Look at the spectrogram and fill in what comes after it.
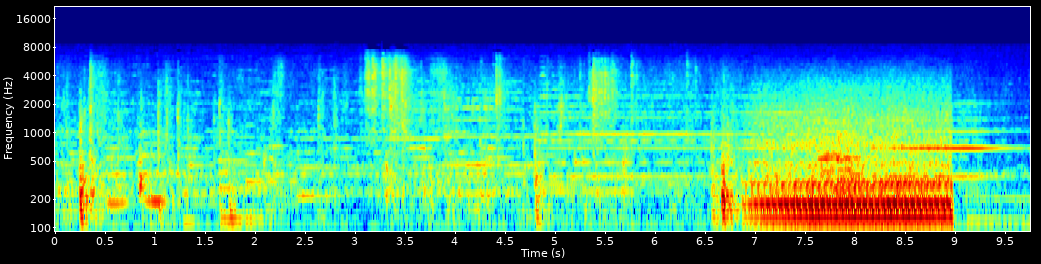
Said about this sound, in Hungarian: Vigyék le Tobert a csónakhoz, és indítsák be a motort.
